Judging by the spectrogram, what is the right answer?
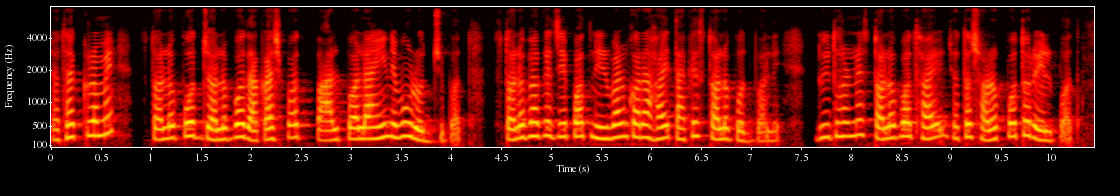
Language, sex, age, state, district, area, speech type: Bengali, female, 30-45, West Bengal, Purulia, urban, spontaneous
